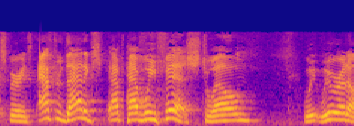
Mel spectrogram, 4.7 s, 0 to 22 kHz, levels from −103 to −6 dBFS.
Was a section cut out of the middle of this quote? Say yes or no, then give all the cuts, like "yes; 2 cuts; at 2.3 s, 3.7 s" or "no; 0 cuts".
yes; 1 cut; at 1.6 s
